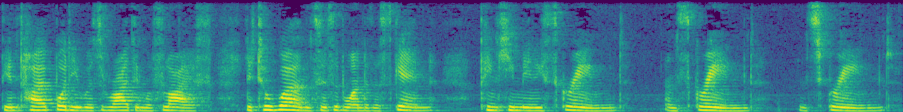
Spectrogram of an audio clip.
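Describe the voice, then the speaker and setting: A woman reads horror fan fiction as its narrator. Her voice is notably high in pitch. The delivery is scripted and dramatic, as storytelling. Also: fairly even intonation, measured pace, low-quality recording.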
